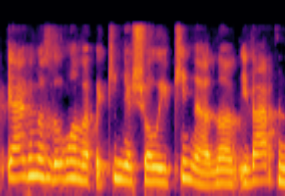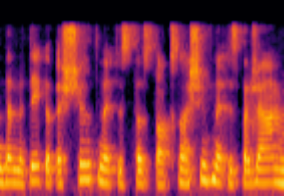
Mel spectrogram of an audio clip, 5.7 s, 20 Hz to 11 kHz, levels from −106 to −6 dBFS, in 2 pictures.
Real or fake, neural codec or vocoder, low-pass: fake; codec, 16 kHz, 2 kbps, FreqCodec, larger model; 7.2 kHz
